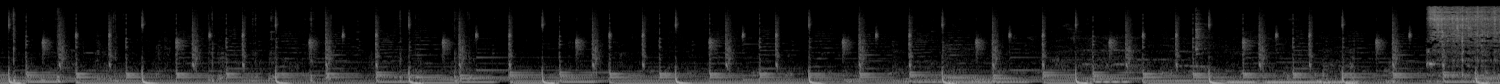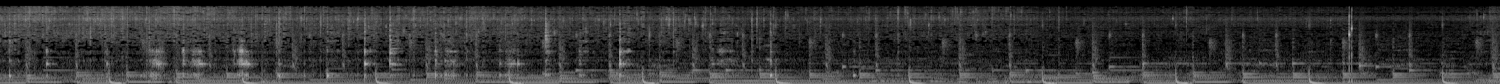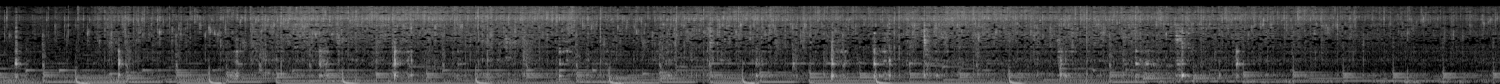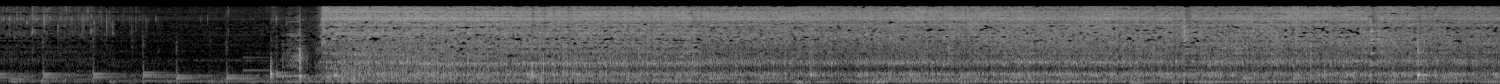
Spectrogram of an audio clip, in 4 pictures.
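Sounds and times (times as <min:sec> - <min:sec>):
metal utensil stirring in pot: 0:14.3 - 0:24.9, 0:29.8 - 0:43.2, 0:47.7 - 0:48.6, 0:52.2 - 1:00.0
food sizzling in hot oil: 0:14.3 - 1:00.0.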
